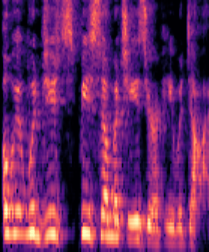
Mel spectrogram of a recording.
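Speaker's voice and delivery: mock tongue-in-cheek, sarcastic joking tone. Retelling what clients say about a spouse: imitating a sarcastic joking remark. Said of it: "sarcastically will jokingly say".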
